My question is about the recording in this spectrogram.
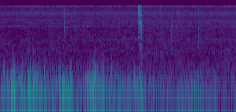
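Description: Wind buffeting the microphone in uneven low rumbling gusts, with one sharp click about one and a half seconds in.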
